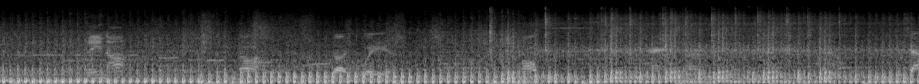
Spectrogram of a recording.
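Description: A motorcycle engine idles with a fast, throbbing putter close by.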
